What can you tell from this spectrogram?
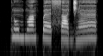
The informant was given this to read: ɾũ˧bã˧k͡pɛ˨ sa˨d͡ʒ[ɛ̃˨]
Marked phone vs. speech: incorrect: ɛ̃˨˦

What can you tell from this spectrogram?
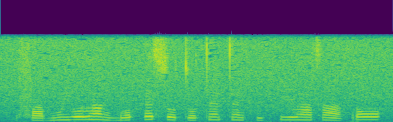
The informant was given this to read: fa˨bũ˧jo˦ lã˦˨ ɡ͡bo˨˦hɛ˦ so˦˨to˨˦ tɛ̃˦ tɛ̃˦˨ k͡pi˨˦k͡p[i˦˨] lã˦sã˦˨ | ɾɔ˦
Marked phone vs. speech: incorrect: i˦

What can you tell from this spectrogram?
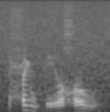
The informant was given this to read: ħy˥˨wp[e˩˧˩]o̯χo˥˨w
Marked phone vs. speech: correct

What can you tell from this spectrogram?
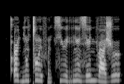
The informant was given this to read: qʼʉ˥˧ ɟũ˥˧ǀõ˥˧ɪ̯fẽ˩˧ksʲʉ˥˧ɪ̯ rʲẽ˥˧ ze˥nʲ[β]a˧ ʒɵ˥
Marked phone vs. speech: correct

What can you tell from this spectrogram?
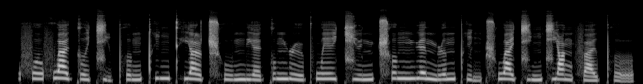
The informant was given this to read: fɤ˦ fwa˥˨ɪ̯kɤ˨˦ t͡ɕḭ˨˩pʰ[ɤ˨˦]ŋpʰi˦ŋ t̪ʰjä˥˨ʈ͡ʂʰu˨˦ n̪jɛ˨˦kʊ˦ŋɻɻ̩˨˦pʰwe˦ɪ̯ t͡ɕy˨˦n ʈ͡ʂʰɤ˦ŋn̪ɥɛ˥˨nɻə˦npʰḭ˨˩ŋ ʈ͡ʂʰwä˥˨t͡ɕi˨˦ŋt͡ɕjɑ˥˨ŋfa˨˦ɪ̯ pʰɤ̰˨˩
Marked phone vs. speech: correct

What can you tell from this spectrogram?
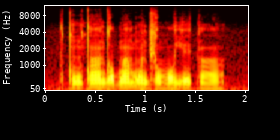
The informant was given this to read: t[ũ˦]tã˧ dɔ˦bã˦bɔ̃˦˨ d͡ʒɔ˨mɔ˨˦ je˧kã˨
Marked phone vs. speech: incorrect: ũ˨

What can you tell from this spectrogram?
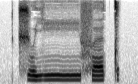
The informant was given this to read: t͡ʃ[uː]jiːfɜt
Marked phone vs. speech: incorrect: u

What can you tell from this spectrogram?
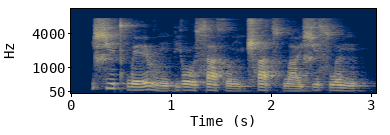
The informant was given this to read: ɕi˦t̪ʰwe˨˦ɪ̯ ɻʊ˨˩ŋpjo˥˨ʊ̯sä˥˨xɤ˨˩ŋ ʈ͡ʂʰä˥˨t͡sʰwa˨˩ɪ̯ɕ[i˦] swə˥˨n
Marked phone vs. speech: correct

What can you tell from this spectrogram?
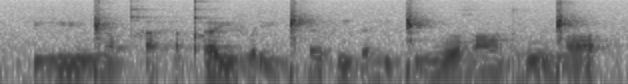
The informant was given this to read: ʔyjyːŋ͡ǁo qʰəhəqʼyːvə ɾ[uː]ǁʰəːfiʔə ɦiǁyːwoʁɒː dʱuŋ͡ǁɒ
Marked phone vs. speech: incorrect: yː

